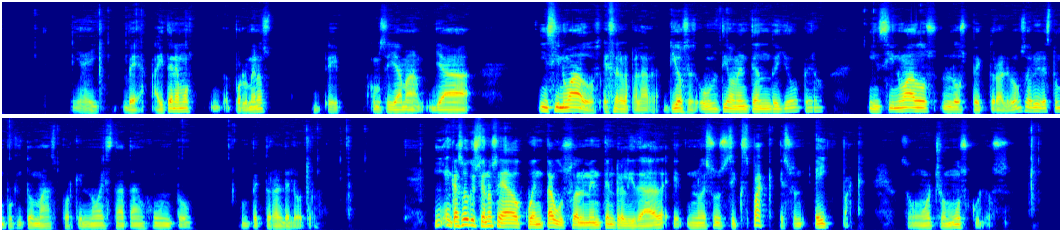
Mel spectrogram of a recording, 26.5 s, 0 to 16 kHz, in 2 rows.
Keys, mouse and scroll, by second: 0.3 click, 0.5-0.8 scroll down 2, 0.8 middle click, 1.7 shift+middle click, 2.1-2.6 shift+scroll down 2, 2.6 middle click, 3.9-4.3 scroll up 2, 4.7-5.7 scroll down 3, 5.8-6.8 scroll up 2, 6.8 scroll up 1, 9.4 right click, 10.0-10.4 scroll down 1, 11.2 right click, 11.9-13.9 drag, 14.0 scroll down 1, 14.3 middle click, 15.9 click, 17.6 shift+middle click, 18.2-19.2 shift+middle drag, 25.0-25.3 scroll up 2, 25.3 scroll down 2, 25.8 scroll up 2.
